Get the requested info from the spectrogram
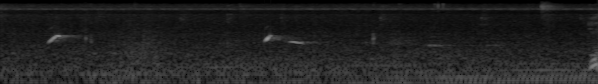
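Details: Maltese terrier crossed with Spitz puppy giving two short whistled whimpers, each rising and then sliding down, about two seconds apart, with steady low room hum between them and a faint third note near the end.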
